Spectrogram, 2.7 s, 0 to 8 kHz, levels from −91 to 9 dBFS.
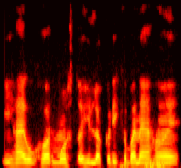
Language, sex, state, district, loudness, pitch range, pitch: Awadhi, male, Chhattisgarh, Balrampur, -19 LUFS, 155-165 Hz, 160 Hz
